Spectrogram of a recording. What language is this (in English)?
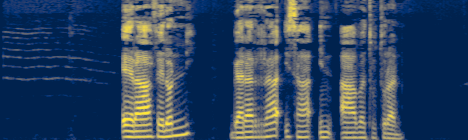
Oromo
